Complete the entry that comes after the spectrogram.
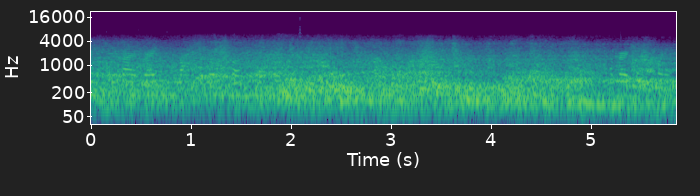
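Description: An Air Canada heavy airliner taking off from runway 25 right at Los Angeles International Airport, a loud, steady jet engine roar holding level throughout.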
